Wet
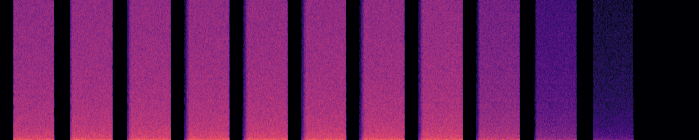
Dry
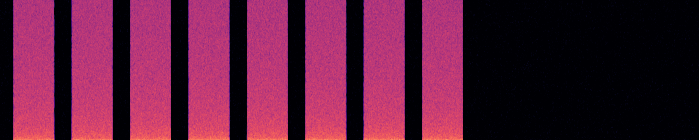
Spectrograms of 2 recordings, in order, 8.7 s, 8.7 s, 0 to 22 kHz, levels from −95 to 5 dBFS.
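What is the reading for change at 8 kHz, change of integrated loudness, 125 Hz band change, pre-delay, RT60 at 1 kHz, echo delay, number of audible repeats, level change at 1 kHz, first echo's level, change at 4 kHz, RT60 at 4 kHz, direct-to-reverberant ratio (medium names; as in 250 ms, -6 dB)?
-7.5 dB, -8.0 dB, -7.5 dB, no reverb, no reverb, 711 ms, 3, -7.5 dB, -6.5 dB, -7.5 dB, no reverb, no reverb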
